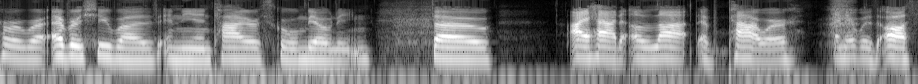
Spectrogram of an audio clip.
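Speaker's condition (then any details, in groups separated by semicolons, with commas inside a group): Deafness; hearing impaired since childhood, wore Phonic Ear hearing aid with teacher's microphone, lip reader; wears hearing aids, lip reads, voices garbled when not looking at speaker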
